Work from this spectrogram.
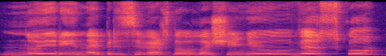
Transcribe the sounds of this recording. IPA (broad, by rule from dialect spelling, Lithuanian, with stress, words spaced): nʊ ɪr jɪˈnɐɪ pʲrʲɪsʲɪˈʋʲæːʒdɐʋoː lˠɐʃʲɪˈnʲuː ˈʋʲɪskoː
